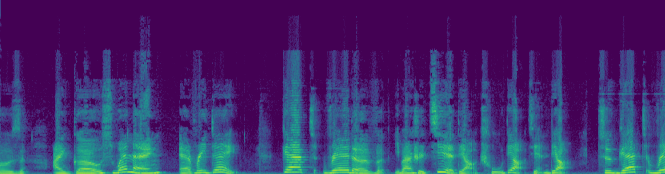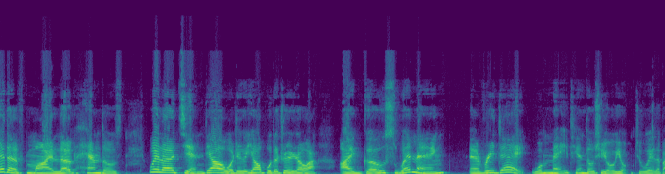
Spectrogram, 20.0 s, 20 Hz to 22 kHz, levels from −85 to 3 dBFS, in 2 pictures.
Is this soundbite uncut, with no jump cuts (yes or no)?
yes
